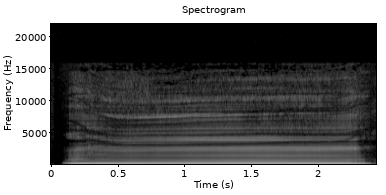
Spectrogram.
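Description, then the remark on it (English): A single long, steady cow moo, loud, sustained for about two seconds with a rich harmonic drone before tapering off, with no talking. “Around the manger where Jesus lay, there may have been cattle lowing, yes.”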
